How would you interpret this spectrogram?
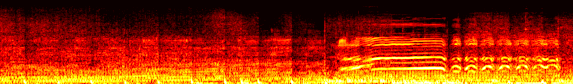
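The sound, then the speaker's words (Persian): A motorcycle engine idles with a low rumble, then revs sharply upward in pitch and roars off, its tone wavering as it speeds away, loud. “تا حالا موتور سوار شدی؟”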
